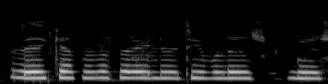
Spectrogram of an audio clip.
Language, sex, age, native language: Icelandic, male, 13, Icelandic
